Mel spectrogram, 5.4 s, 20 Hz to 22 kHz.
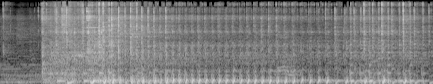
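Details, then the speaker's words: Old Russell 196cc four-stroke on a Baja mini bike, sat many years, after a carb clean and with a broken idle screw: it catches and settles into an even, quick single-cylinder thump with no misses. Normal running. "All right, it started. Sweet."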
